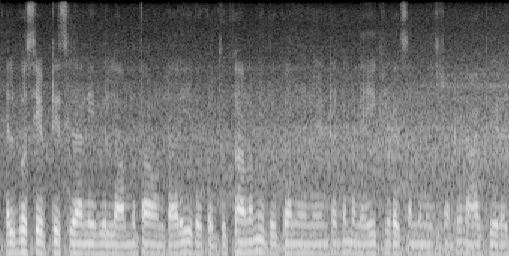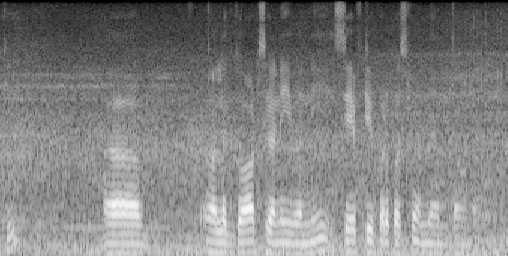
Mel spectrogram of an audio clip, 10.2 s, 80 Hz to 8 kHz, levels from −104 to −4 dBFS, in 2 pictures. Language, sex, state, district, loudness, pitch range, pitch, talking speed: Telugu, male, Telangana, Karimnagar, -19 LUFS, 110-120 Hz, 115 Hz, 170 wpm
